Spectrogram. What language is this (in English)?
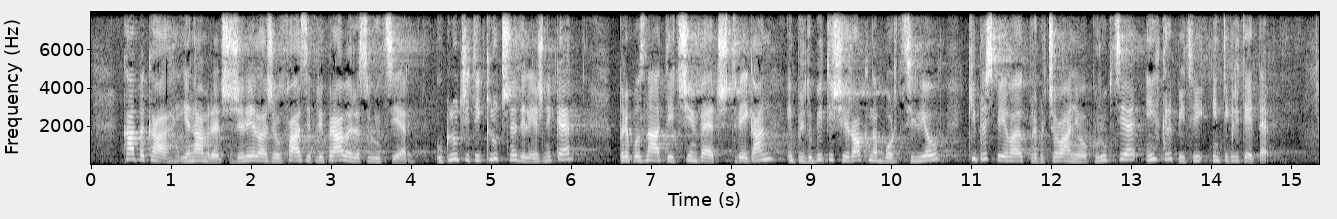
Slovenian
